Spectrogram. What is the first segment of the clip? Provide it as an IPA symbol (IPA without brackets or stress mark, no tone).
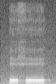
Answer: e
